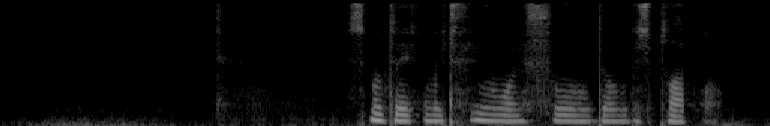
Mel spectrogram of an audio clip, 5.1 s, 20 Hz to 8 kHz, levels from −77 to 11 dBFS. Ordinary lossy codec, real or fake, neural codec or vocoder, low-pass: none; fake; codec, 16 kHz, 1.1 kbps, Voila-Tokenizer; none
